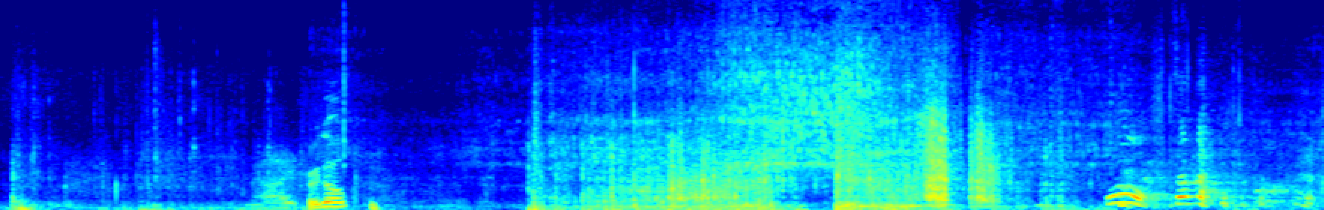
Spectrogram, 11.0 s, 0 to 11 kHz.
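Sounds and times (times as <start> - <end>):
bike rattling: 0.0 - 10.5.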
